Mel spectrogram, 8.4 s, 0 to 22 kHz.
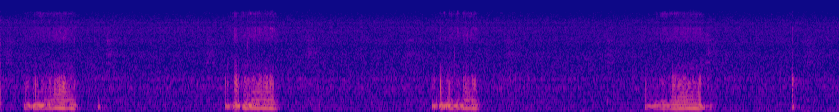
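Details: Dog asleep in October 2015, snoring steadily: four low, grating, buzzy inhalations at regular intervals of about two seconds, each short and vibrating, separated by near silence with faint room noise.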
